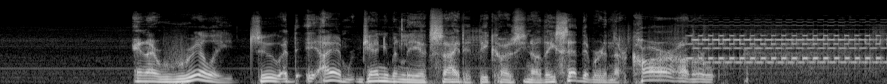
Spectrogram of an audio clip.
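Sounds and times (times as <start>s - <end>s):
speech: 1.3s - 7.6s
telephone ringing for incoming call: 6.3s - 8.8s.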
